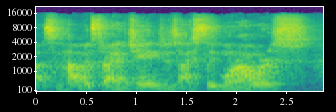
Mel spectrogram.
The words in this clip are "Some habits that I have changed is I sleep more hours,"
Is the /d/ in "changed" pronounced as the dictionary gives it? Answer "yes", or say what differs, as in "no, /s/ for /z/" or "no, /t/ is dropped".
no, /d/ is dropped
